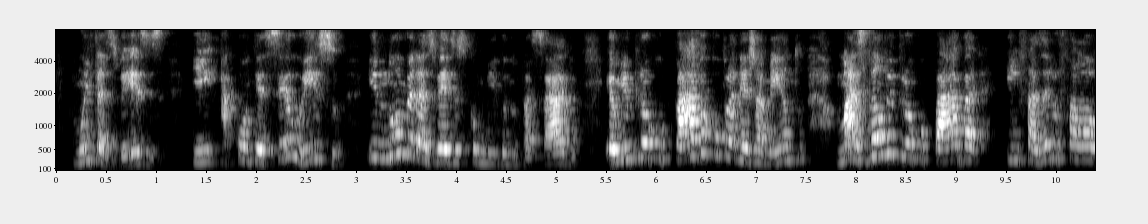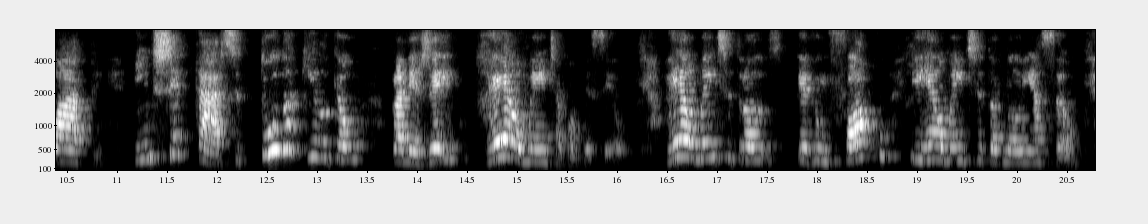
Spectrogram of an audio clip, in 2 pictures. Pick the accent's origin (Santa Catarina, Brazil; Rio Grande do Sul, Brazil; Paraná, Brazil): Rio Grande do Sul, Brazil; now in Salvador, Brazil; eu sou gaúcha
